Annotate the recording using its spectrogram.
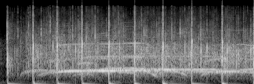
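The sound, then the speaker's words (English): An audience in a church claps enthusiastically for the creative people present, in a steady, rhythmic beat of loud sharp claps, roughly three to four per second, over a sustained high tone like a held note or whistle. “I want us to give an enthusiastic clap for some of the creative people in here, that as we clap, more creativity would be released in the church.”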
